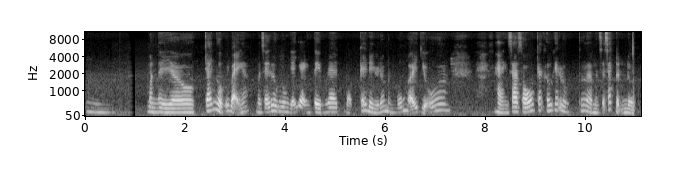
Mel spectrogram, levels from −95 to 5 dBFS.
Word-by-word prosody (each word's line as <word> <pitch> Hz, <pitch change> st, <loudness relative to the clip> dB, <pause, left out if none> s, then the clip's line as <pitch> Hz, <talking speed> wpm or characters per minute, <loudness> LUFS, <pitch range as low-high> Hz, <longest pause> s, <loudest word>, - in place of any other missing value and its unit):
Ừm. 165 Hz, -4 st, -10 dB, 0.8 s
Mình 185 Hz, -2 st, -2 dB
thì, 160 Hz, -2 st, +2 dB
ờ, 160 Hz, 0 st, +4 dB, 0.2 s
trái 220 Hz, +3 st, +5 dB
ngược 270 Hz, -4 st, +5 dB
với 225 Hz, -, -2 dB
bạn 205 Hz, -, +4 dB
á, 190 Hz, +2 st, -10 dB, 0.2 s
mình 170 Hz, -3 st, -7 dB
sẽ 170 Hz, +1 st, +1 dB
luôn 215 Hz, -3 st, 0 dB
luôn 185 Hz, -2 st, -3 dB
dễ 150 Hz, 0 st, -1 dB
dàng 150 Hz, 0 st, +2 dB
tìm 155 Hz, -2 st, +3 dB
ra 175 Hz, +1 st, +1 dB, 0.2 s
một -, -, -6 dB, 0.2 s
cái 215 Hz, +2 st, 0 dB
điều 170 Hz, -8 st, -1 dB
đó 180 Hz, -, -3 dB
mình 210 Hz, -5 st, -6 dB
muốn 180 Hz, +8 st, -5 dB
ở -, -, +6 dB, 0.2 s
giữa 240 Hz, +6 st, -3 dB, 1.0 s
h -, -, -17 dB
hàng 150 Hz, -4 st, -1 dB
sa 185 Hz, +5 st, +5 dB
số 185 Hz, +4 st, +4 dB
các 240 Hz, -, -4 dB
thứ 220 Hz, +2 st, +1 dB
khác 245 Hz, -, -1 dB
luôn. 195 Hz, -4 st, -3 dB, 0.2 s
Tức 225 Hz, -, -6 dB
là 210 Hz, -6 st, +1 dB
mình 155 Hz, -3 st, -5 dB
sẽ -, -, -5 dB
xác 275 Hz, +1 st, -2 dB
định 155 Hz, -, -1 dB
được, 145 Hz, -3 st, -1 dB
175 Hz, 215 wpm, -19 LUFS, 160-210 Hz, 1.0 s, ở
